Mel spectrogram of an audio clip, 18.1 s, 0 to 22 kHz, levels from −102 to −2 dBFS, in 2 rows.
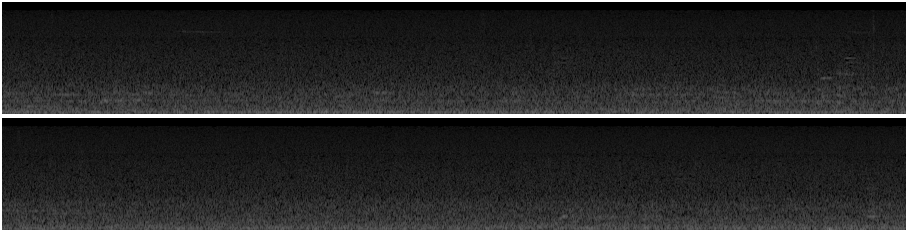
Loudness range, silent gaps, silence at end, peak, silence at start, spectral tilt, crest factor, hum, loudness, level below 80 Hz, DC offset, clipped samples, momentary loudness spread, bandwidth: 0 LU; none; 0 s; -52 dBFS; 0 s; -4 dB/octave; 16 dB; none; -67 LUFS; -74 dBFS; under 0.1%; under 0.1%; 1 LU; 16.5 kHz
